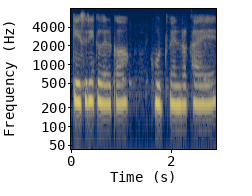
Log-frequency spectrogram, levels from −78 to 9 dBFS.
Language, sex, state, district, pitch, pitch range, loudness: Hindi, female, Arunachal Pradesh, Papum Pare, 235 Hz, 230-250 Hz, -16 LUFS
